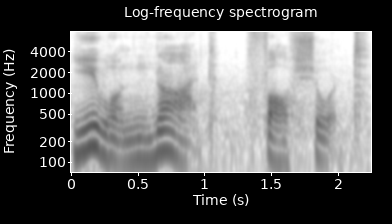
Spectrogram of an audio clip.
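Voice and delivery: slow, low and very soft; solemn quiet assurance. Real, not acted. Preacher assures listeners of the promise, hushed and slow.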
